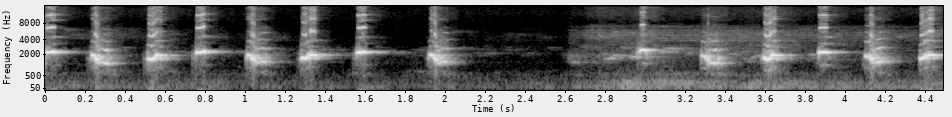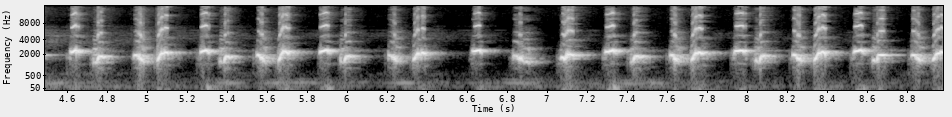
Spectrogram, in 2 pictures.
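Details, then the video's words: Sooty-headed bulbul singing to prompt birds that stay silent: a burst of bright chirps, a two-second pause, then a longer and faster tumbling series of clear notes. "Trucuan gacor!!mancing burung lain ikut bunyi"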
